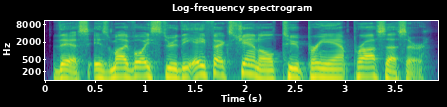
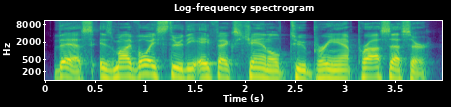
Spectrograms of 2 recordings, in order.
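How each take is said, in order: The two takes are said the same way.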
